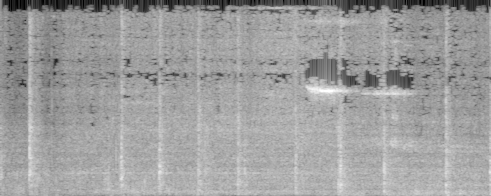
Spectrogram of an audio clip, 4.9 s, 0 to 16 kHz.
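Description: GWR Class 150 Sprinter diesel multiple unit running past, its wheels knocking over rail joints in an uneven series of clicks over a steady low rumble. A brief thin high-pitched squeal comes about three seconds in.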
